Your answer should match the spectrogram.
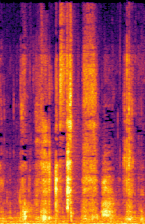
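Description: Close-miked mouth sounds of eating: wet chewing, biting and lip smacking, in a run of short bursts.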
